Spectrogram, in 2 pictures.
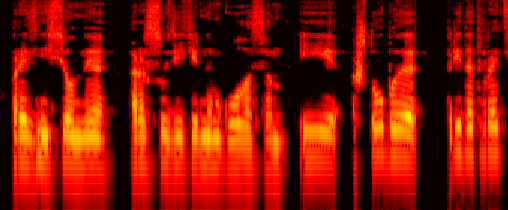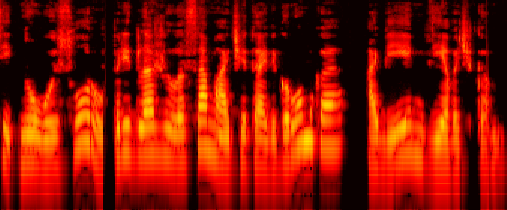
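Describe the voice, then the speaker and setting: An audiobook reader narrating a story in an even, measured way. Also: mid-range voice. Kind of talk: scripted narration.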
